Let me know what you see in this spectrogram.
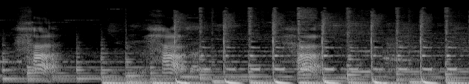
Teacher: tenggorokan bagian tengah sifatnya nafas berhembus lunak dan tidak tertahan atau road tidak dibawa istifal terbuka antara lidah dan langit-langit atas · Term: rokhawah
